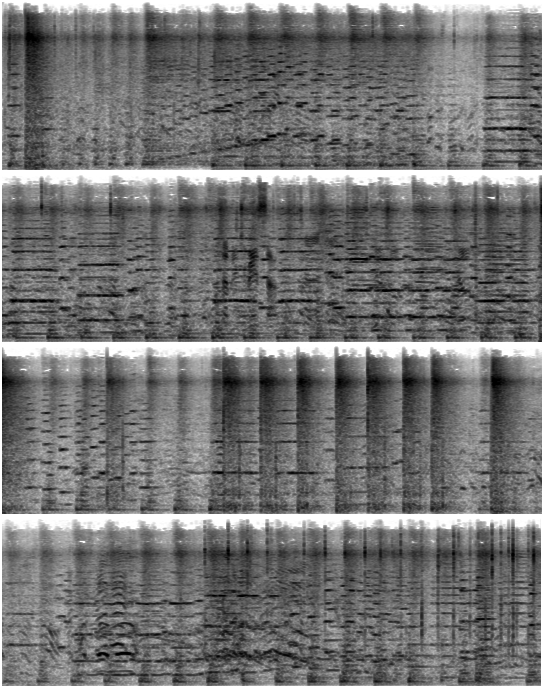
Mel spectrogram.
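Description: Brass band playing. From about sixteen seconds in, a rapid string of sharp bangs runs for several seconds over the music.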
